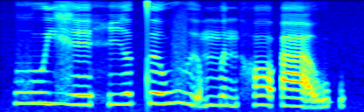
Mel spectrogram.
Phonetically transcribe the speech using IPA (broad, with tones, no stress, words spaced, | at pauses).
ɣu˧jɣe˨˩hi˨˦ə̯ t̪ə˨˦w vɨ̰˧˨ə̯ mə˧˩nhɔ˧ʔa̰ː˧˨wʔ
